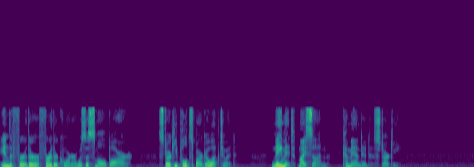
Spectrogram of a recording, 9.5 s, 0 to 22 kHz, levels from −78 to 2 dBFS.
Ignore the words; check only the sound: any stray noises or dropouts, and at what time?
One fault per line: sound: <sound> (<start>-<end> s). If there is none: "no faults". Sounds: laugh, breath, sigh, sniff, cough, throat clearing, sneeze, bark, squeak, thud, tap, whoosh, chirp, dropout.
no faults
